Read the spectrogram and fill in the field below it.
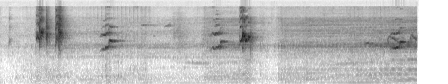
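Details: Kidangan kaso kaso in an Indonesian conservation aviary, singing short bright chirped phrases roughly every second or two. A steady mechanical hum comes in during the second half.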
